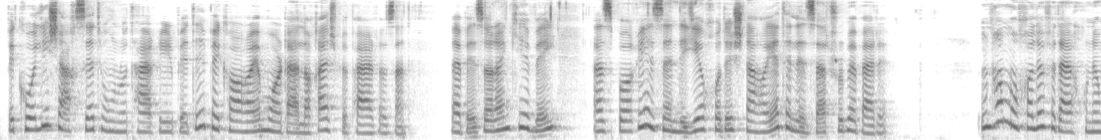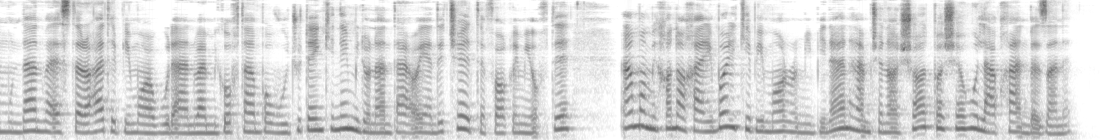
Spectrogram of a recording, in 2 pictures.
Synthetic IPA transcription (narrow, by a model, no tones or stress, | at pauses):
b̥e̞kʰo̞lːiːʃæxsijæt̪ʰeunrot̪ʰæɣiːɾbe̞d̪e̞be̞kʰɒːɾhɒːje̞mo̞ɾd̪ælɒːɣæʃb̥e̞pʰæɾd̪ɒːzæ̰nd̪̥ | væbe̞zɒːɾænd̥̪cʰe̞ve̞j | æzbɒːɣiːeze̞nd̪e̞ɡije̞xo̞d̪e̞ʃnæɦɒːjæt̪ʰe̞le̞zːæt̪ʰrobe̞bæɾe̞ | ʔunɦɒːmo̞xɒːle̞fe̞d̪æɾxune̞mund̪ænvæe̞st̪e̞ɾɒːɦæt̪ʰe̞biːmɒːɾbuːd̪ænd̪væmiːɡo̞ft̪ænd̪bɒːvod͡ʒuːd̪e̞iːncʰe̞ne̞miːd̪unænd̪æɾʔɒ̰ːjænd̪et͡ʃʰeːt̪ʰːe̞fɒːɣimijo̞ft̪e̞ | ʔæmːɒːmixɒnd̪ɒːxæɾiːmbɒːɾiːcʰe̞biːmɒːɾːomiːbiːnænd̪hæmt͡ʃʰe̞nɒːnʃɒːd̪̚bɒːʃe̞volæb̥xænd̪be̞zæne̞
